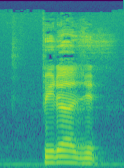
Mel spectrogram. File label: "jewlery", Weri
